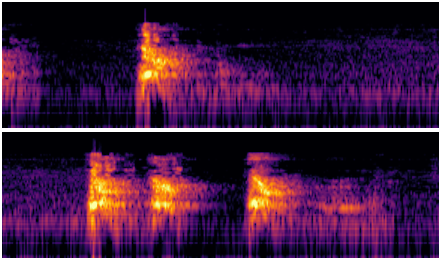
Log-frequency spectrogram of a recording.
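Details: American Staffordshire Terrier puppy, five months old, barking at running electric clippers it meets for the first time. It gives a single bark, then three more in quick succession, over the clippers' constant droning motor.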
